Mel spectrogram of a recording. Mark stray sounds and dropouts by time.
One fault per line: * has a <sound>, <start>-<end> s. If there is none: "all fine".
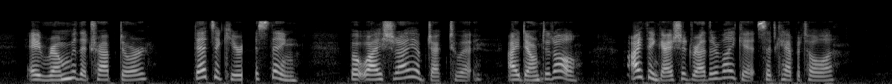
* has a dropout, 2.4-2.6 s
